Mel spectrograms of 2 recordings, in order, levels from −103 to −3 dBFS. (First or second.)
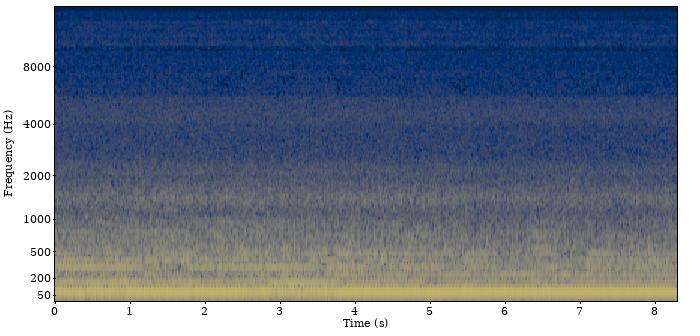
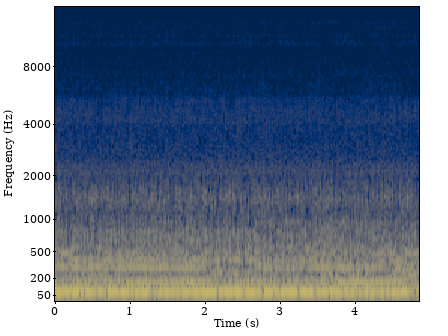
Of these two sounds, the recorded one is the first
